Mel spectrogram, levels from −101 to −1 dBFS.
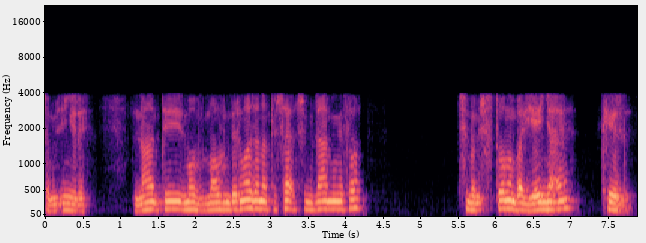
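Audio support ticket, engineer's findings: Throughout: band-limited speech, nothing above 3.8 kHz, rough and slightly synthetic texture, plainly audible. Probable component: iLBC codec, narrowband, consistent with its 15.2 kbps, 20 ms frame mode. Each frame's excitation coded independently.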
